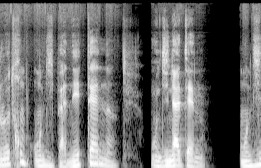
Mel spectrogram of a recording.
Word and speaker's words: Naten: Bon, en gros, si on le prononce entre le A et le E, ça marche. C'est Nathan, c'est cool. C'est Ça joli passe. Néten.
